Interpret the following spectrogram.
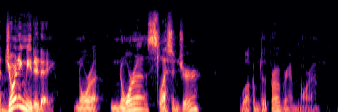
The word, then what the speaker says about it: Schlesinger: Uh joining me today, Nora Nora Slesinger.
